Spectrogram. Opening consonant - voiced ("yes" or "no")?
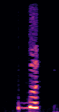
yes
